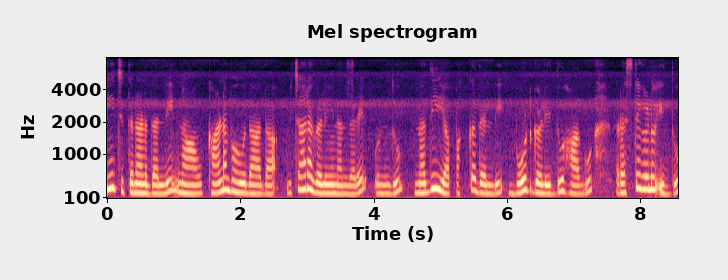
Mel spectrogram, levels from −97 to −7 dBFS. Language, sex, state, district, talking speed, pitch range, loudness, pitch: Kannada, female, Karnataka, Dakshina Kannada, 110 wpm, 185-230 Hz, -15 LUFS, 195 Hz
